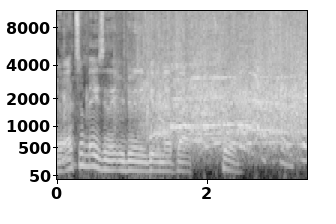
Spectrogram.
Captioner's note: cheers and applause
